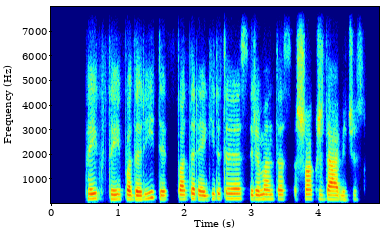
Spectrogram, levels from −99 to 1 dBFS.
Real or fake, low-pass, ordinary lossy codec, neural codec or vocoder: fake; 7.2 kHz; Opus, 24 kbps; codec, 24 kHz, 0.5 kbps, DualCodec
